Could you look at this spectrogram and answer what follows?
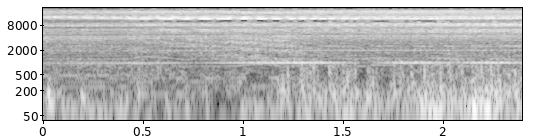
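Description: A Blade 230S RC helicopter lifts off outdoors on a cold day, its rotor producing a steady, close whirring drone with a tonal whine that holds even throughout.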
